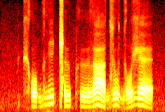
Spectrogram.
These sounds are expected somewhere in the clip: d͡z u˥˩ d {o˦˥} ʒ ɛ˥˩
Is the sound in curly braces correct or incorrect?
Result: incorrect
